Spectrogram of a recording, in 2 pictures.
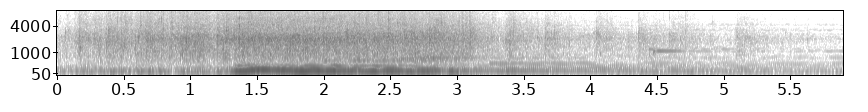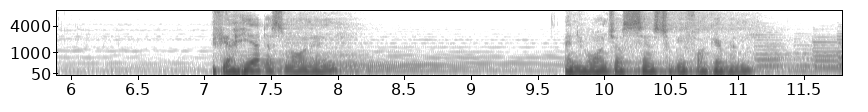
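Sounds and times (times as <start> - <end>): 
audience clapping hands: 0.0 - 5.8
speech: 7.1 - 8.2, 9.7 - 11.2.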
